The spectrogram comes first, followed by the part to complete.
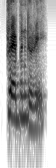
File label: "prebendary", Indian; Dictionary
